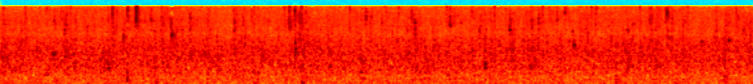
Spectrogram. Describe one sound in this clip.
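Mountain streams rush and roar.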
